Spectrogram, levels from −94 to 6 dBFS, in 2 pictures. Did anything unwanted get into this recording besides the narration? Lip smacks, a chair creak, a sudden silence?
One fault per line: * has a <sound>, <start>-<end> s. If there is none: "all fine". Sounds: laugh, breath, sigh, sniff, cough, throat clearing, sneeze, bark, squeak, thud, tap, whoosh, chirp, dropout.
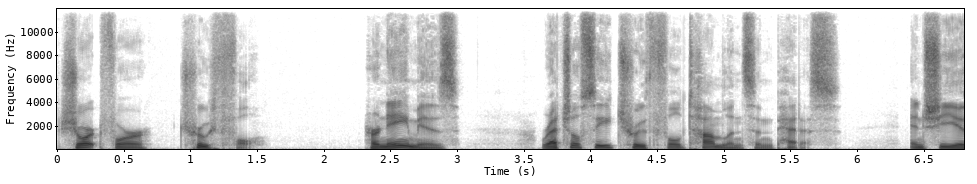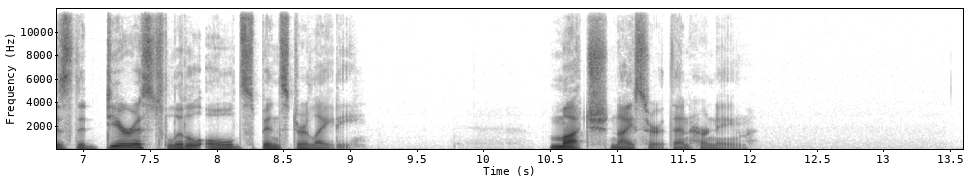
all fine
